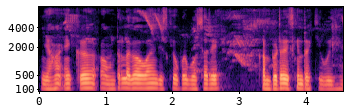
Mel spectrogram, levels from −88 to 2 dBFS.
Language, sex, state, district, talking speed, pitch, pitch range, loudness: Hindi, male, Bihar, Jamui, 195 wpm, 120 Hz, 115-125 Hz, -19 LUFS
